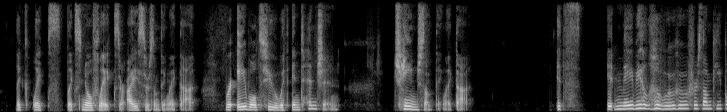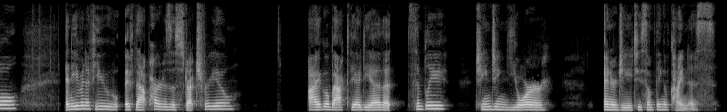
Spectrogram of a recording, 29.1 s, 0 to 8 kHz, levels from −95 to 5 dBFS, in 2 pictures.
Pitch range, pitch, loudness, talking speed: 175-235 Hz, 195 Hz, -18 LUFS, 115 wpm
